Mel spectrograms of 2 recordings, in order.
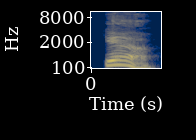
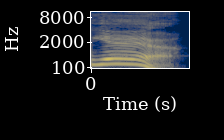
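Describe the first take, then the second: First: It is said flatly with low intensity. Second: It is said with heightened emotional intensity. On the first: The speaker has no emotional connection to the topic. "So that's very neutral" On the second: The speaker has an emotional connection to the topic. "listen to how the intensity changes when I say something that has an emotional connection"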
